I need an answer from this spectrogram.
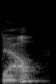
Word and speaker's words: Tao: the dao or the tao tao the dao pronounced dao the dao is the way of the universe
